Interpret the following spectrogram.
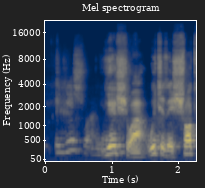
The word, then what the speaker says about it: Yeshua: yeah I heard so so is um actually pronounced as it Yeshua Yeshua there's no J Yeshua Yeshua which is a short form of yosua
